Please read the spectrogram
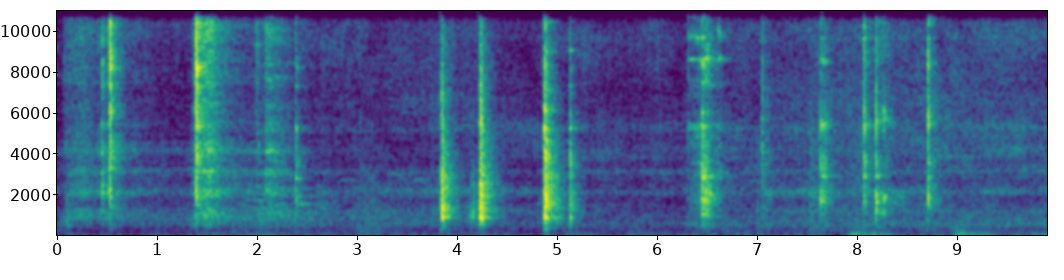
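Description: A steel spoon clinking and scraping against a bowl and a steel saucepan as lumps of jaggery are tipped into the pan: a string of separate clinks and knocks.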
